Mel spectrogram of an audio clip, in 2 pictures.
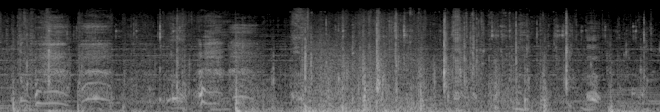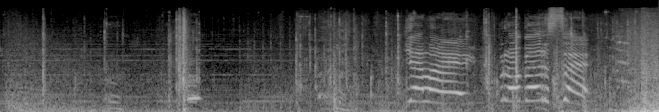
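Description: A wounded man's pained gasps and groans, broken by a few dull thuds over a low rumble, with a strained, wavering cry shortly before the end.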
